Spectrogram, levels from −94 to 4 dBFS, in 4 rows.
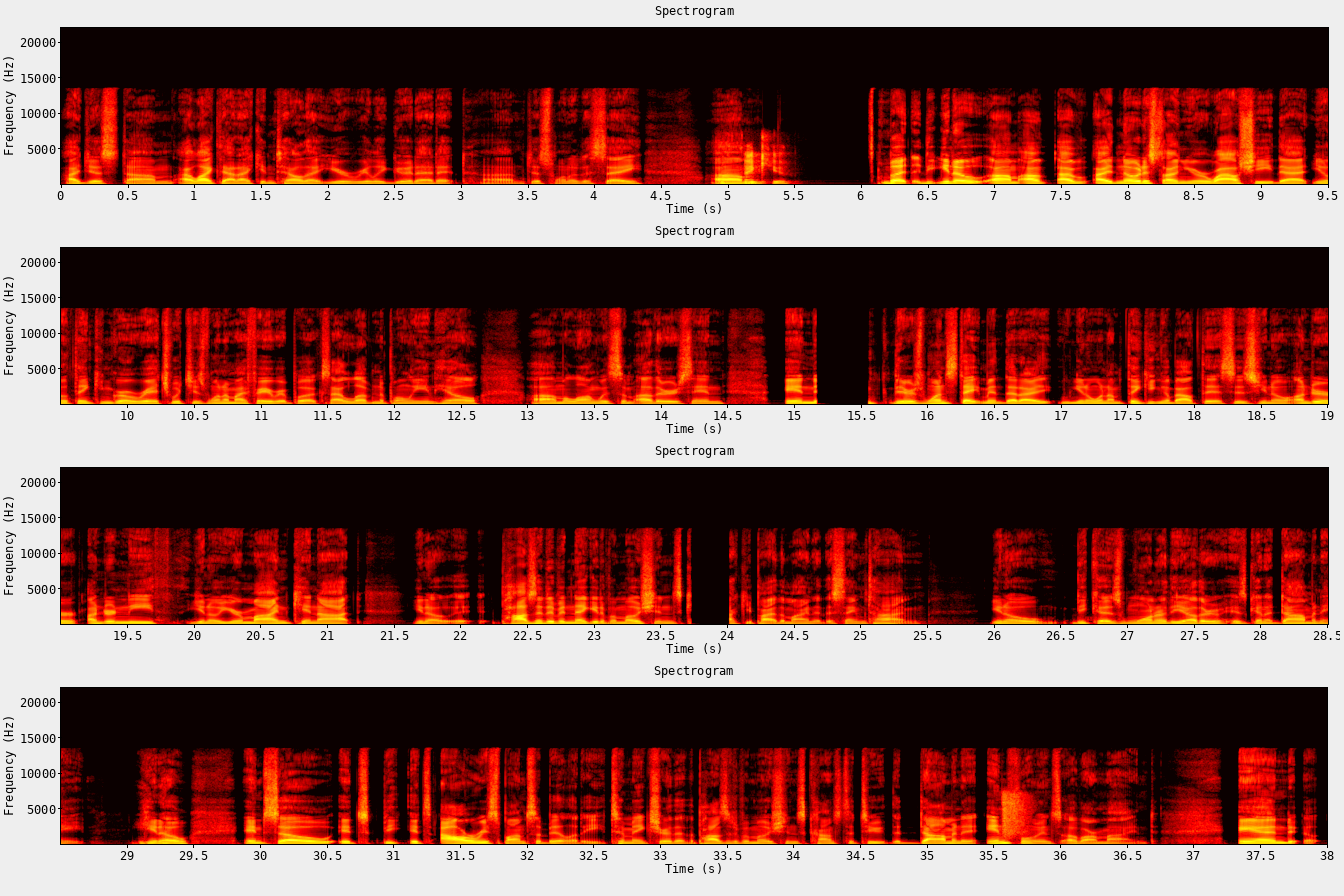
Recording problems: audio cutting out; at 15 s and at 24 s

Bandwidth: 13.5 kHz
